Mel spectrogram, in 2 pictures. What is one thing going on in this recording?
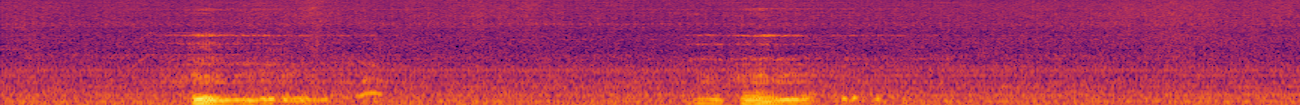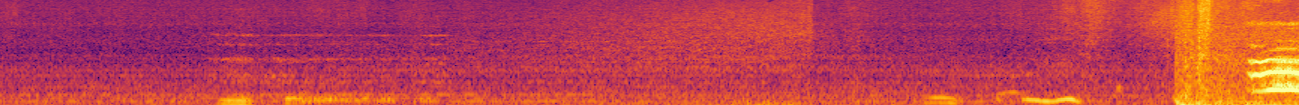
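A man breathes heavily through a gas mask.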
